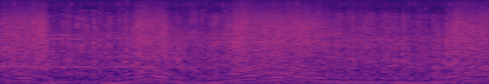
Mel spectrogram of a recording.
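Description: A monster truck driven by Dusty Brady in a freestyle run at an Anaheim, California event: a loud, close engine roar continues throughout, with revs repeatedly climbing and falling in steady swells.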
